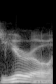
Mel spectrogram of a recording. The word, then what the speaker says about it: gyro: As in the currency, it's pronounced euro in the Midwest. – Oh, really? – No G. – Wow. I've never heard it pronounced that way. – Euro? Yeah, euro.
